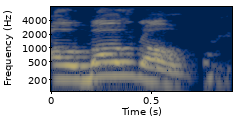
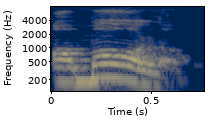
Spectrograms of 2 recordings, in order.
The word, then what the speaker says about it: Omolo: My name is Omoro. He can't say Omolo because he has not been schooled that way.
